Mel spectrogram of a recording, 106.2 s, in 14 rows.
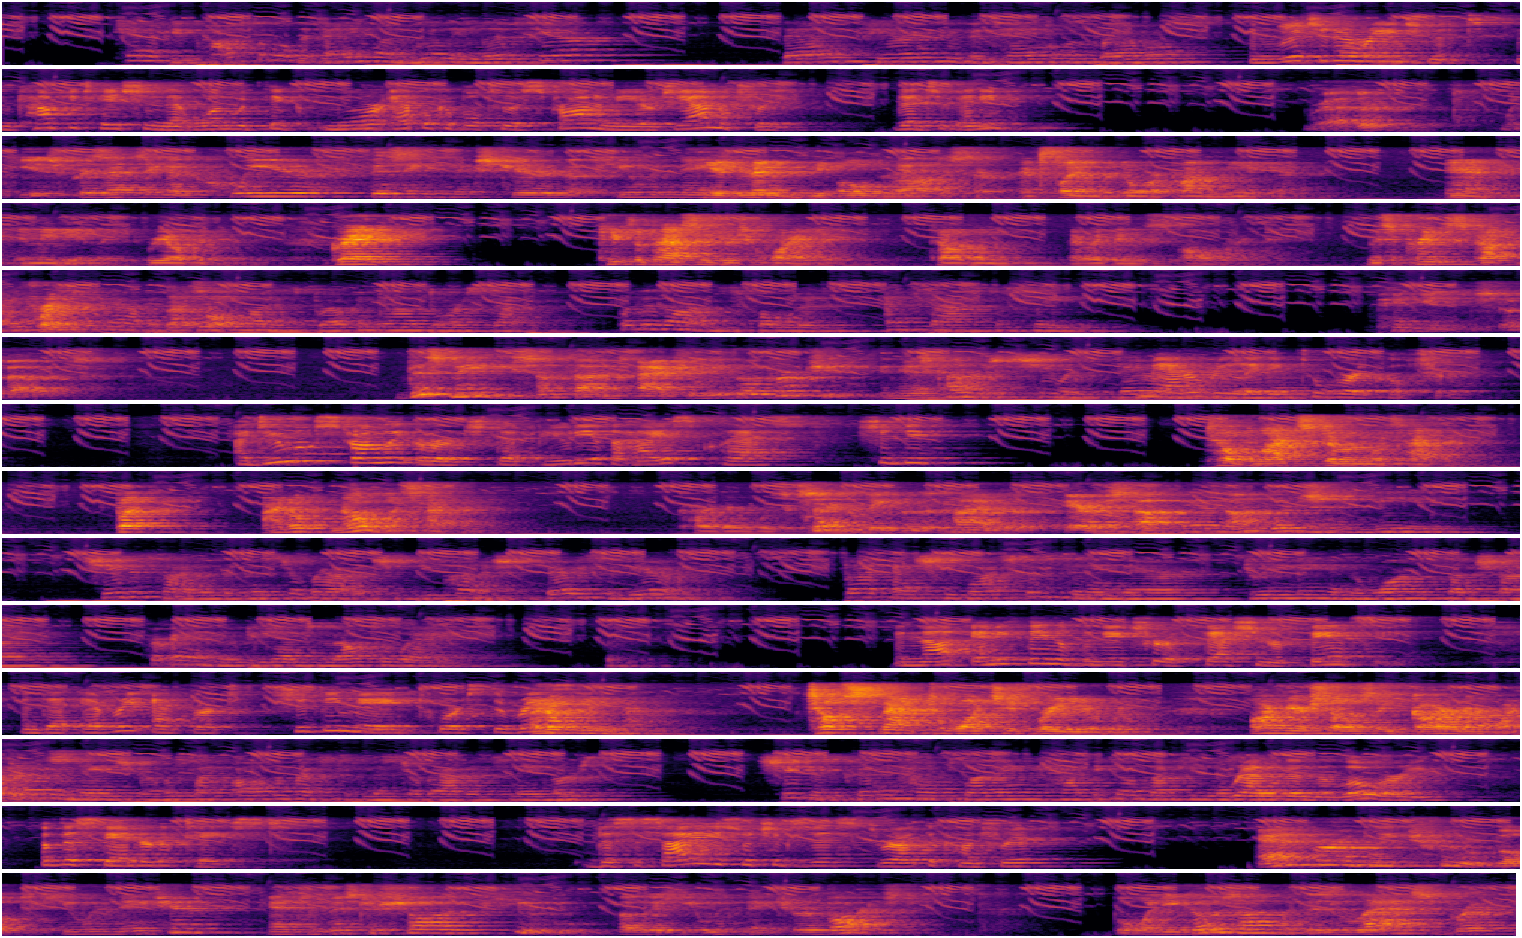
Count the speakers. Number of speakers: four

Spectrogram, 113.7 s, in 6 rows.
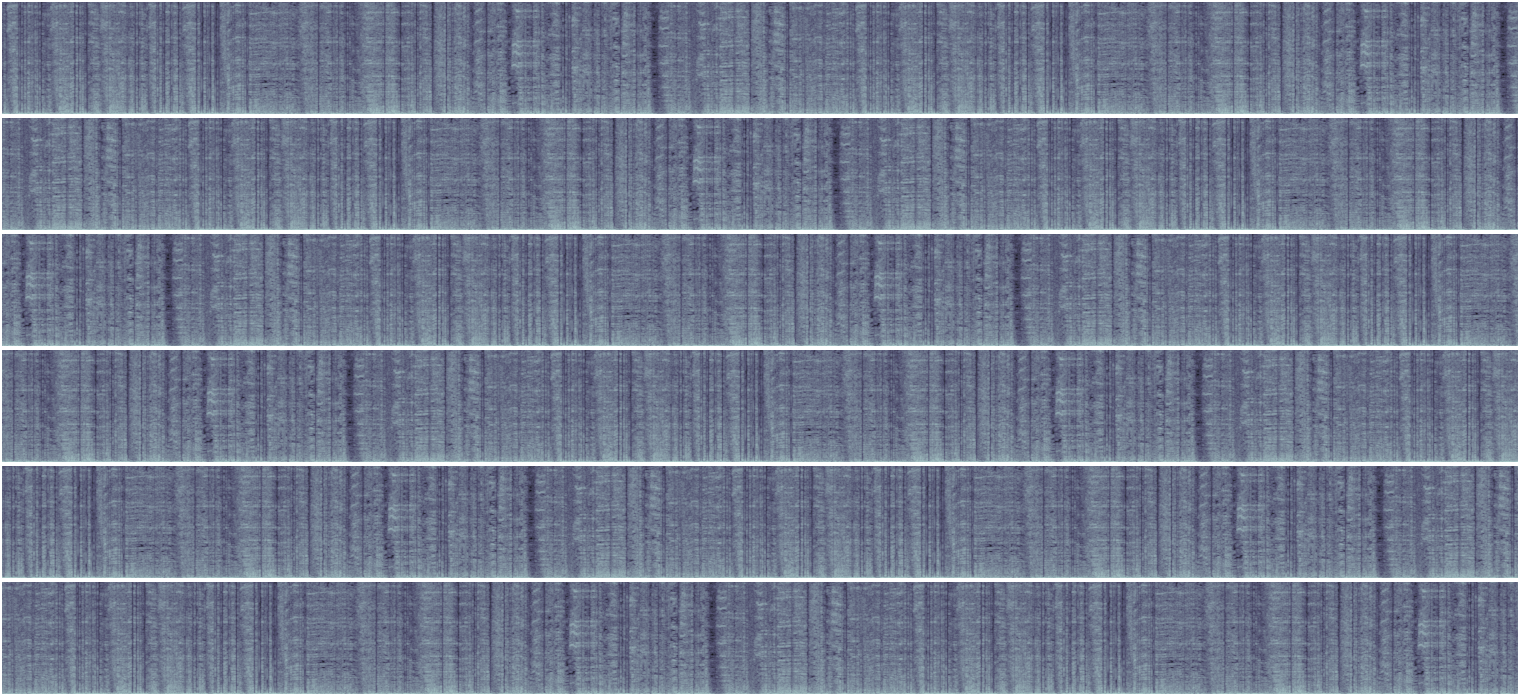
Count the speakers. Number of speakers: zero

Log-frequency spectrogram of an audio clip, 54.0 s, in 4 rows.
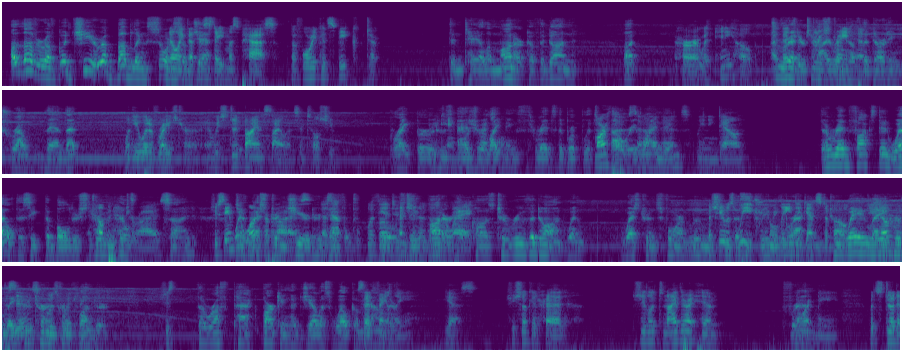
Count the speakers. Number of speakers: two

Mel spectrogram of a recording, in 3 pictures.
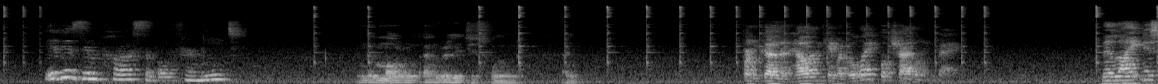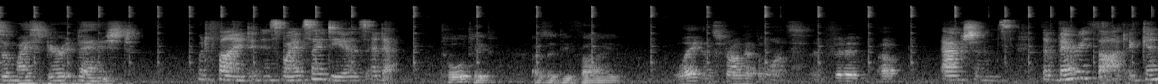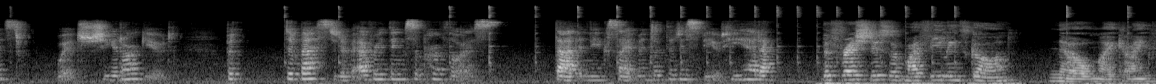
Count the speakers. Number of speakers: five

